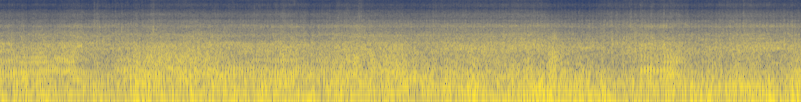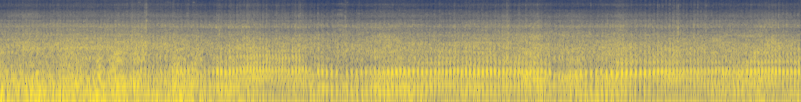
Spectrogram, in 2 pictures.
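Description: Wind buffets loudly against a microphone.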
